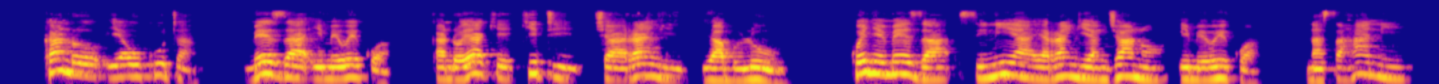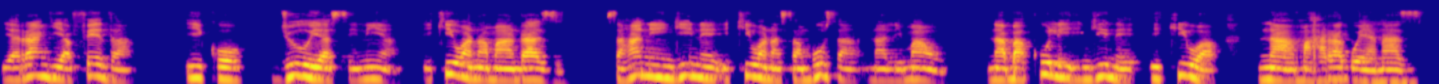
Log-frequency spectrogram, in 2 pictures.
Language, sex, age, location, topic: Swahili, male, 18-24, Mombasa, agriculture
